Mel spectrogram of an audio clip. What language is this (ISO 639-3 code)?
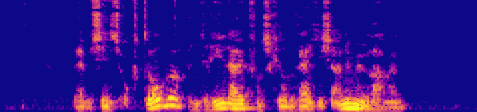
nld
